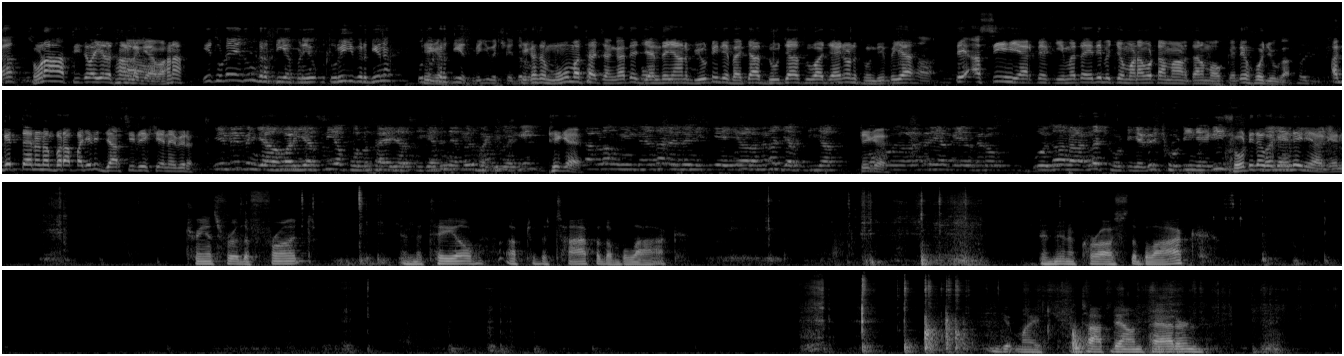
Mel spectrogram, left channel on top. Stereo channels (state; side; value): different; both; correlation 0.00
